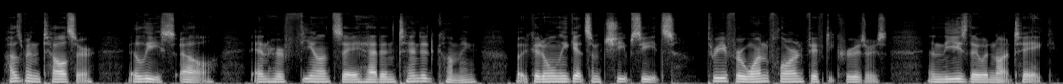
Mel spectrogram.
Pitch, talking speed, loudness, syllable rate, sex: 120 Hz, 175 wpm, -19 LUFS, 5.0 syllables/s, male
